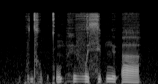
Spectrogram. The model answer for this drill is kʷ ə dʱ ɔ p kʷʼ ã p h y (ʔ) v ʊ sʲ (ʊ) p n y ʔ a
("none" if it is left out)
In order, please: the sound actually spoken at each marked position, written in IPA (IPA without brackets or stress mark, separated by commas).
none, ə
